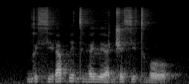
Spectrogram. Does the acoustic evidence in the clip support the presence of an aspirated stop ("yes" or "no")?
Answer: no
